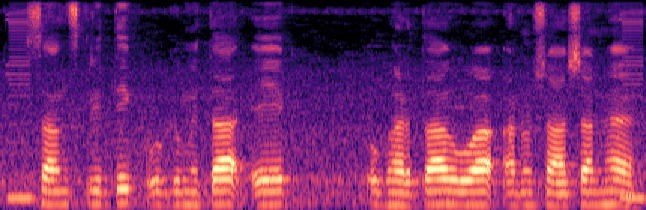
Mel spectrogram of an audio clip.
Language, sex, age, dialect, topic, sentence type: Hindi, male, 18-24, Hindustani Malvi Khadi Boli, banking, statement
